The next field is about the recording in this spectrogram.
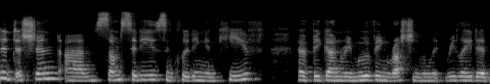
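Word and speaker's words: Kyiv: uh media started going saying instead of Kiev started saying Kiev right it just instantly a change right a senate support for Ukraine the latter of course is a much more is a pronunciation closer to the Ukrainian although no one would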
